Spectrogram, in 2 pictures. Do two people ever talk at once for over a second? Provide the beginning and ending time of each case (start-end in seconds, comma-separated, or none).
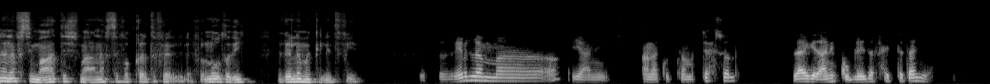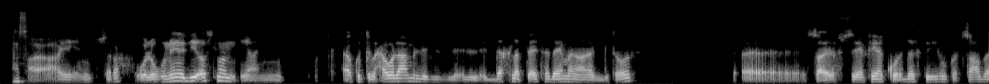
none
